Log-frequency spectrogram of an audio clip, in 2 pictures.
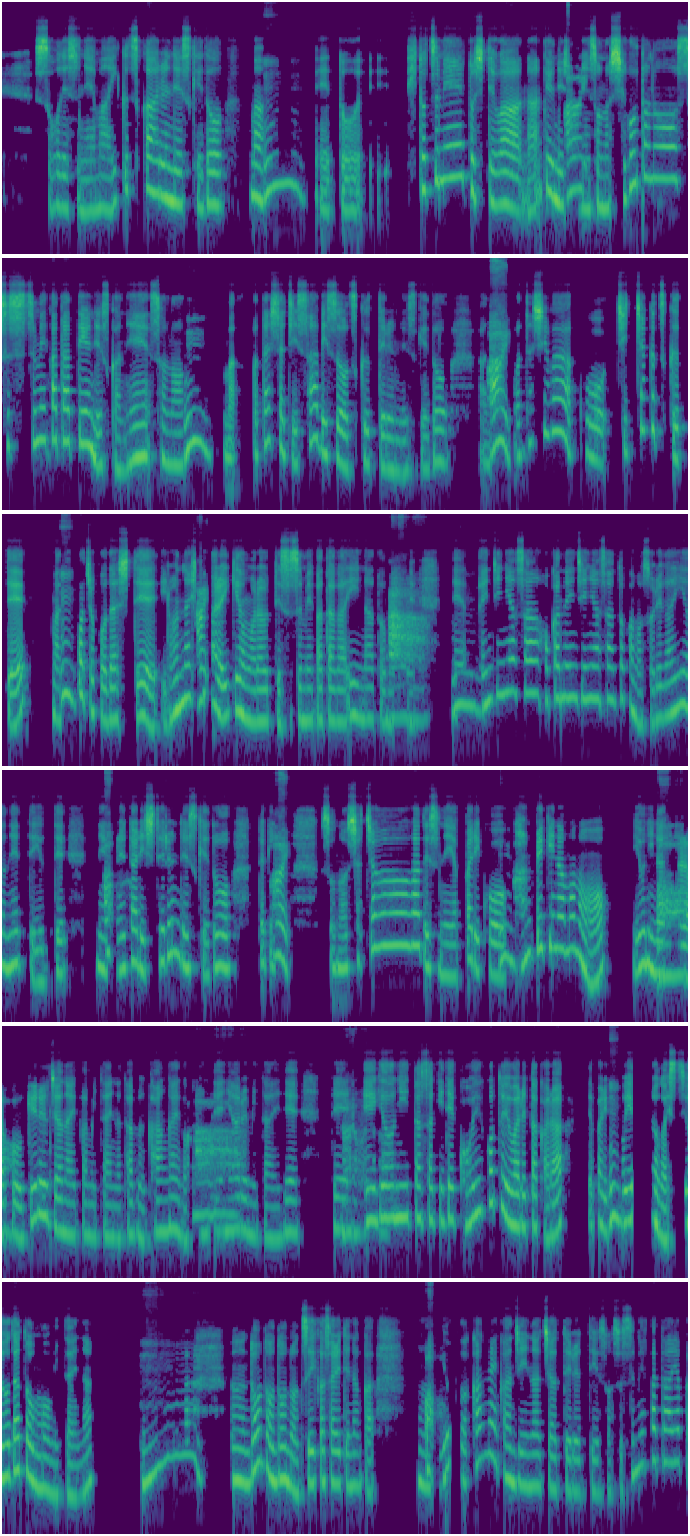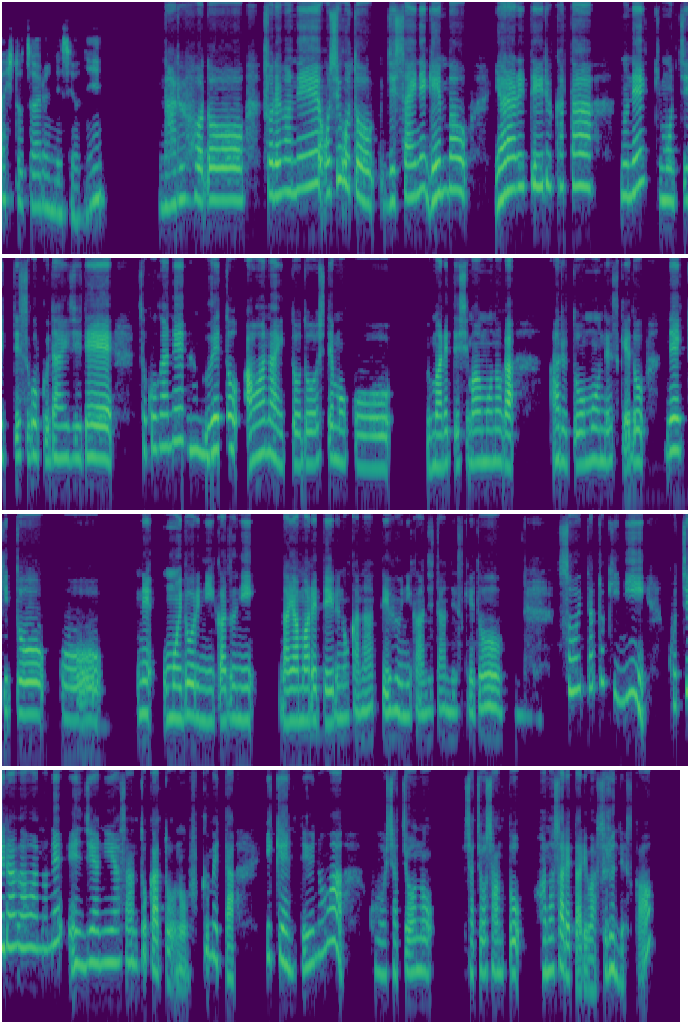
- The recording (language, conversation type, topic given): Japanese, advice, 退職すべきか続けるべきか決められず悩んでいる
- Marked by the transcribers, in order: other noise; "エンジニア" said as "エンジアニア"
